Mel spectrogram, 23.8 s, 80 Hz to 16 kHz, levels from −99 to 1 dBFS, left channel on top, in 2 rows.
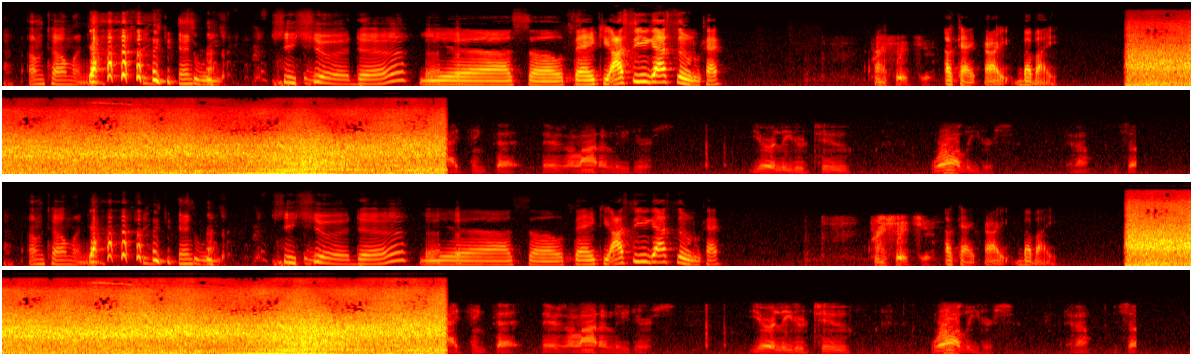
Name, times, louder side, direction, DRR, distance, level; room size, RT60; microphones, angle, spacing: voice 1, 0.0-1.0 1.4-2.1 2.5-4.4 4.7-4.8, left 2 dB, 30° left, 1.4 m, -41 dB
voice 2, 0.9-2.2 4.2-7.2 8.7-8.8 9.6-10.5, left 7 dB, 55° left, 0.3 m, -32 dB
voice 3, 8.7-9.3 14.6-15.4 15.7-17.0 17.3-18.4 19.4-20.4 21.2-22.0 22.6-22.7 23.1-23.2, right 2 dB, 55° right, 5.0 m, -44 dB
sound 1, 11.2-16.3, right 4 dB, 20° right, 0.4 m, -24 dB
head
